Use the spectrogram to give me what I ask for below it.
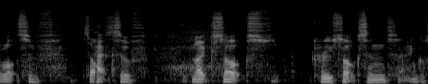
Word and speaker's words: Nike: So I bought some very light shorts from Nike, or Nike as they pronounce it.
